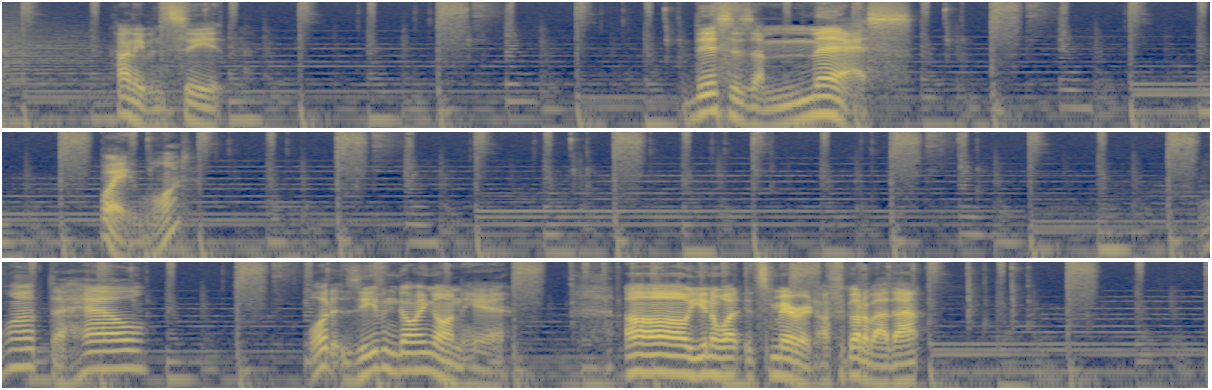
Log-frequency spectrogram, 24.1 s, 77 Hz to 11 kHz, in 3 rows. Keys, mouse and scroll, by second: 6.0 click, 20.2-20.8 ctrl+z.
